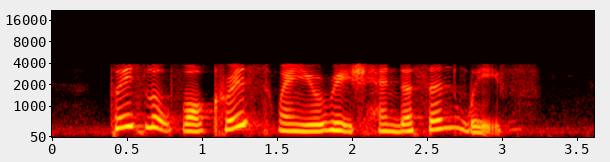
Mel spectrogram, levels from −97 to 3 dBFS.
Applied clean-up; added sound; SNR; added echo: none; none; none; none.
